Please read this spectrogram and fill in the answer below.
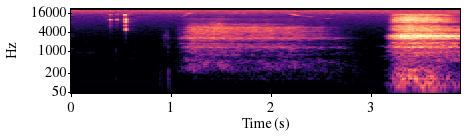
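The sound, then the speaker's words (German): A deep breath during a guided relaxation exercise: a long, airy inhale, then a louder, breathy exhale through the open mouth after a short pause. “nimm tiefen Atemzug ein und durch den geöffneten Mund aus.”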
